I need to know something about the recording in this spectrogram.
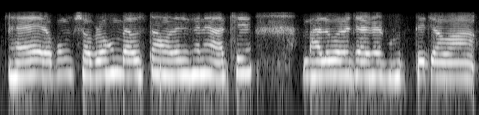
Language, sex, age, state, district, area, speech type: Bengali, female, 18-30, West Bengal, Birbhum, urban, conversation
